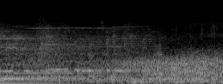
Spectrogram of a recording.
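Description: Indistinct background voices with general room noise, nothing clearly spoken.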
